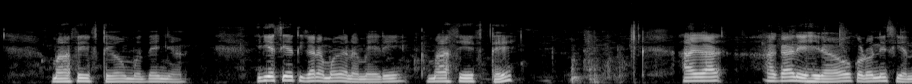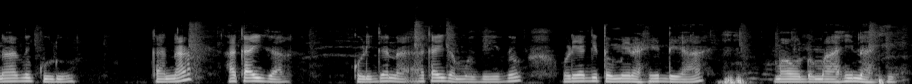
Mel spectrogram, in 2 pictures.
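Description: No faults detected anywhere in the speech recording.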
